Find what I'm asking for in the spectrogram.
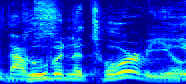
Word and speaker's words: gubernatorial: Gubernatorial. – Yeah, don't say it with your chest. – You said it, but you said it like you weren't quite sure. You I was. – Said it right.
